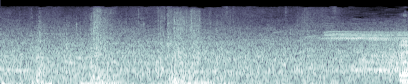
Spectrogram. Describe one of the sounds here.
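Padded players thud together in a tackle.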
